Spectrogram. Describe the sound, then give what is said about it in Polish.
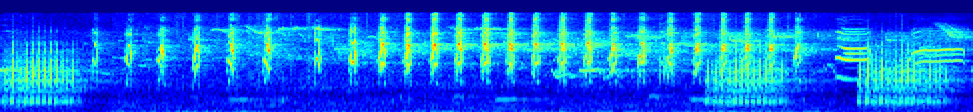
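A woodpecker gives a long, loud series of about twenty sharp, evenly spaced call notes, with other bird chatter briefly before and after the run, at a spot in Poland with pine and spruce cones where woodpeckers can be found in winter. “I to jest właśnie takie miejsce, gdzie zimą można spotkać takiego dzięcioła.”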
